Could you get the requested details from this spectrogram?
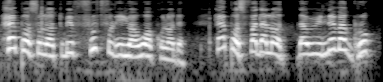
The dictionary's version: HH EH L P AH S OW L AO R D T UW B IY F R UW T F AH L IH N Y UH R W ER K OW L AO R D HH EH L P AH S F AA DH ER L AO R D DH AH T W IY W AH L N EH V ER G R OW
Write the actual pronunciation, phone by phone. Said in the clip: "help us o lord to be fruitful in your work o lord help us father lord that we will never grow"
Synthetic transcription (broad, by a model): HH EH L P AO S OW L AO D T UW B IY F R UW T F AH L IH N Y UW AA W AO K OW L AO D HH EH L P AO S F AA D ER L AO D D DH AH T W IY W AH N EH V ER G R OW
